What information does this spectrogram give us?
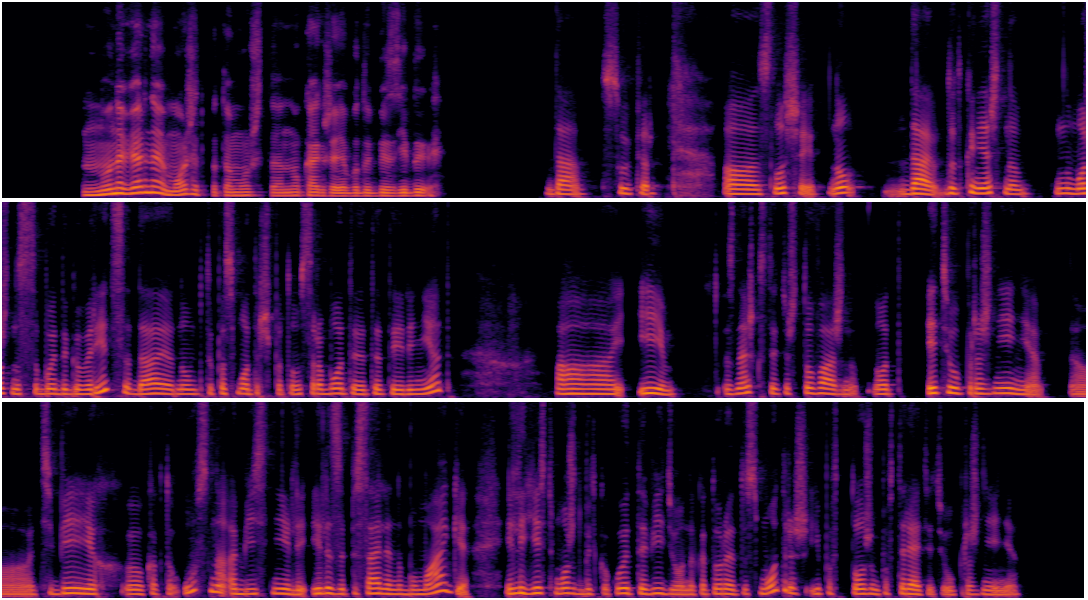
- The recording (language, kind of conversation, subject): Russian, advice, Как выработать долгосрочную привычку регулярно заниматься физическими упражнениями?
- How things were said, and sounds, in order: none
